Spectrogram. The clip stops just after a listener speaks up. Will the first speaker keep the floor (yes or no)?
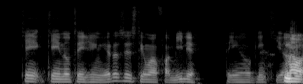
no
